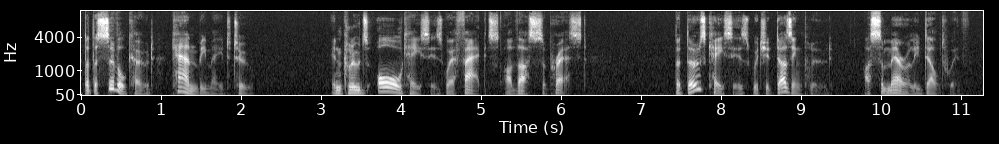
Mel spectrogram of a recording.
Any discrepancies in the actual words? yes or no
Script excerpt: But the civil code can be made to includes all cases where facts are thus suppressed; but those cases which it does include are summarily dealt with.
no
